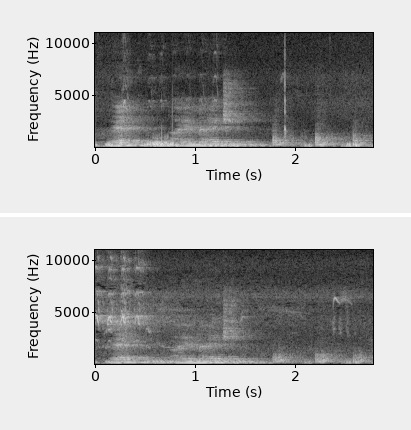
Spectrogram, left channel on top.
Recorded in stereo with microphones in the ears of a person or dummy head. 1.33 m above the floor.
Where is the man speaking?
5° right (ahead or behind), 5.5 m; by 1.6 s 10° left (ahead or behind), 4 m.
